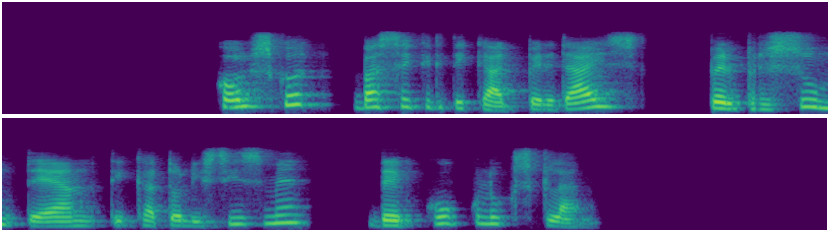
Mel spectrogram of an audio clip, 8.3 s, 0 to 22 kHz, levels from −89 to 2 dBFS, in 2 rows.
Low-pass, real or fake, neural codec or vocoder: 7.2 kHz; fake; codec, 16 kHz, 0.9 kbps, LongCat-Audio-Codec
